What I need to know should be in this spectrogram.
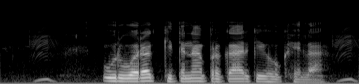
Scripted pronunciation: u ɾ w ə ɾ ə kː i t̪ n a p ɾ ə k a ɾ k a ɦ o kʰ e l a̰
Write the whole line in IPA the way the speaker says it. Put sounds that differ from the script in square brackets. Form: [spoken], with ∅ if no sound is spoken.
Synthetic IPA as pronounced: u ɾ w ə ɾ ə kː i t̪ n a p ɾ ə k a ɾ k [e] ɦ o kʰ e l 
